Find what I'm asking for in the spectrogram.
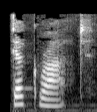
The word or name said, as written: Ducrot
